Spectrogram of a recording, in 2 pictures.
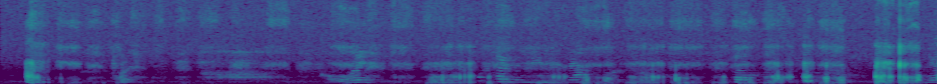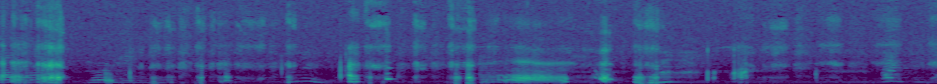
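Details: Infant's noisy, harsh, pitched breathing with fussy vocal noises: stridor from a narrowed upper airway.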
